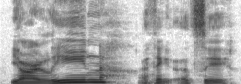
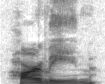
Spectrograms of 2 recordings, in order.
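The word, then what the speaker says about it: Jarlín: So the first one that I want to talk about is Yarlene. Harleen Garcia is the way it's pronounced.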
